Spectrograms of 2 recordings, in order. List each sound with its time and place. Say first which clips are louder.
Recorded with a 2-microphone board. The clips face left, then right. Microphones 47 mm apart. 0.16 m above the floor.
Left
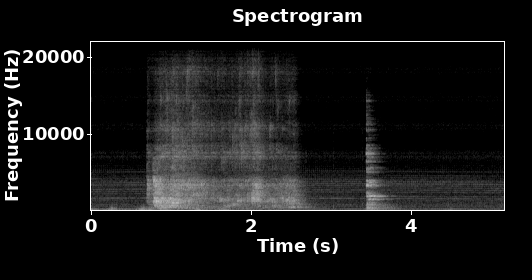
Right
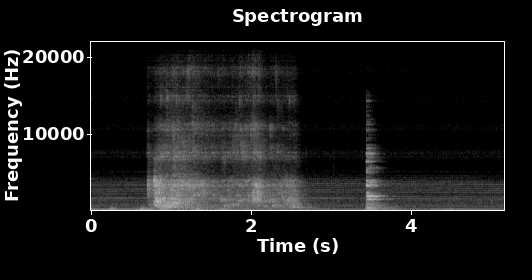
0.7 s a splash: left 1 dB; 65° left (ahead or behind), 1.8 m
3.4 s a clink: right 2 dB; 50° right (ahead or behind), 1.5 m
